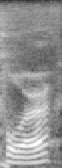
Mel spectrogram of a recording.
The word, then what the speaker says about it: Pu'er: The traditional pure tea, and they are pu'er tea in China, pronounced as poor.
